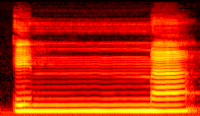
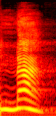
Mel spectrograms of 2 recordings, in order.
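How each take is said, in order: First: The n is held with a long nasal hum. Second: The n is said short without nasal hum. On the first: The speaker calls it right. "kan ada gunna" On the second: The speaker calls it wrong. "jadi inna gitu saja. Salah jadinya"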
